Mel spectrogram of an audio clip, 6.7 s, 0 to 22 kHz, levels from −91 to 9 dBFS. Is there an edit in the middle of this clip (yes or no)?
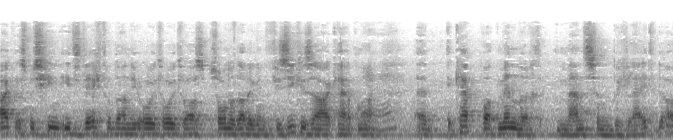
yes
